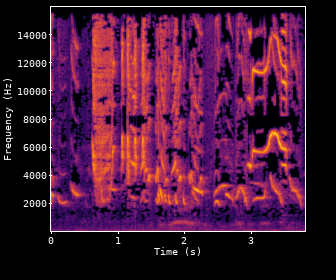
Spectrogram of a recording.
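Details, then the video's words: Aggressive White-rumped shama, tail spread, song used to coax a lazy bird into singing: brief pause, then loud buzzy chatter followed by clear rising and falling whistled notes, over a faint low hum. "Suara Kacer Gacor agresif buka ekor Ampuh buat bikin kacer males jadi gacor"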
